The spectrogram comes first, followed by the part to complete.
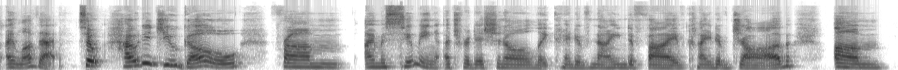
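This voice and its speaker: A woman co-hosting a podcast in casual chat, bubbly and quick to laugh. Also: on the low side, a bit bright. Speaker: podcast co-host.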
